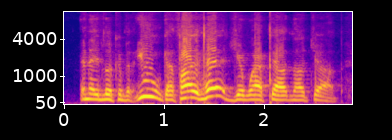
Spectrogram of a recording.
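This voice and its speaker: A man with a fairly high-pitched voice. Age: 60s. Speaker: self-published author and home business promoter. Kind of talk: live stream rant. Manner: animated; emphatic.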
